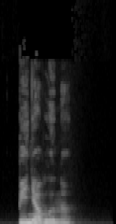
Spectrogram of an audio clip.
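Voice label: "пинявлыны", Komi, female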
